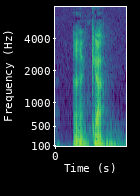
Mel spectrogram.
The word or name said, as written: case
